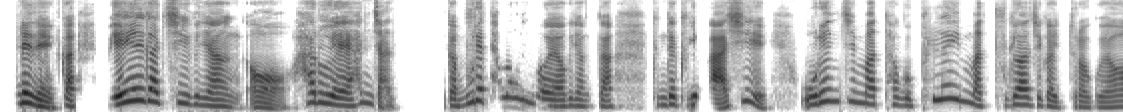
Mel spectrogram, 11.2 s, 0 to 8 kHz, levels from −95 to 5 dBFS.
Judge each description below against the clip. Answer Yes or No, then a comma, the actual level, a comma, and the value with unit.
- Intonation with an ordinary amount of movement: No, wide, 8.1 semitones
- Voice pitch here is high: Yes, high, 215 Hz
